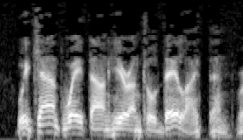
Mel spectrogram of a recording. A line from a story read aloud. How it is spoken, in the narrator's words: Rodriguez said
